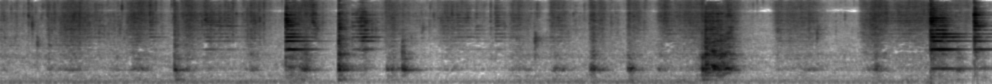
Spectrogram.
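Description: Sev vermicelli is stirred in a pan while making sheer khurma, with a spoon scraping and clinking against the metal over a light sizzle. The strokes come in irregular bursts, close and fairly loud, with no talking.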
